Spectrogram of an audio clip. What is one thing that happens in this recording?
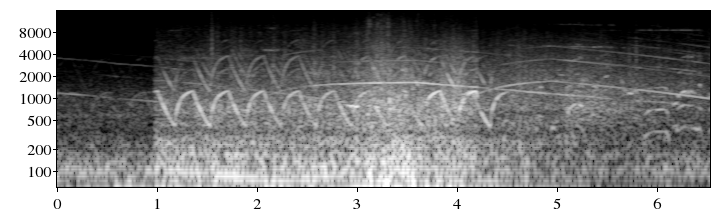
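A police siren wails and yelps close by.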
